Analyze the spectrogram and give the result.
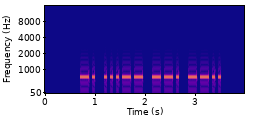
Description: Morse code, heard as a keyed tone, about 20 wpm, 700 Hz. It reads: N3GZ
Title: USA Call Signs - 4 Characters - Repeated 3x - 20wpm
